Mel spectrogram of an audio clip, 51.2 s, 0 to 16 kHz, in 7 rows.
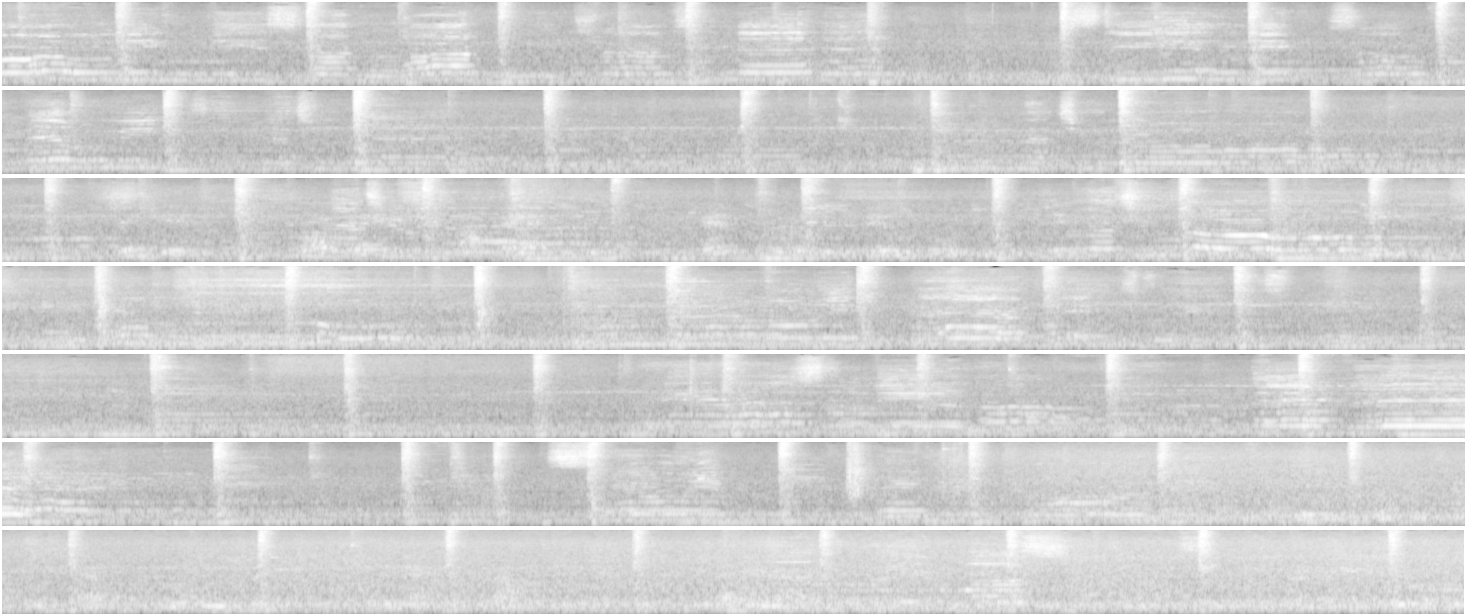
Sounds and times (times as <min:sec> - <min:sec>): Music: 0:00.0 - 0:51.2.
